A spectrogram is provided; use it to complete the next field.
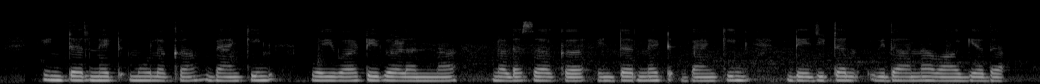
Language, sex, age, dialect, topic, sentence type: Kannada, female, 31-35, Dharwad Kannada, banking, statement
